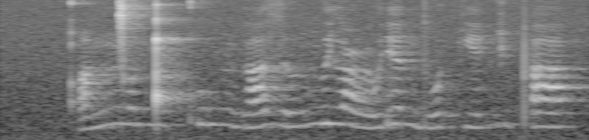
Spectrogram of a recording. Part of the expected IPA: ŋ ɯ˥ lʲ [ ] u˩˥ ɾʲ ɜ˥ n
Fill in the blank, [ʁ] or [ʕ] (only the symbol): ʕ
